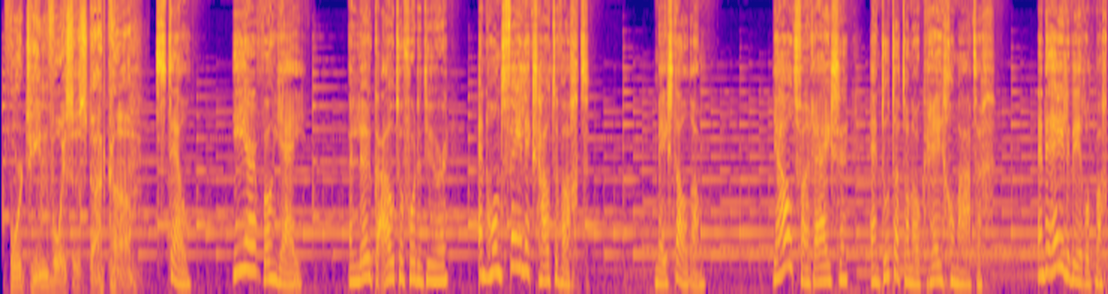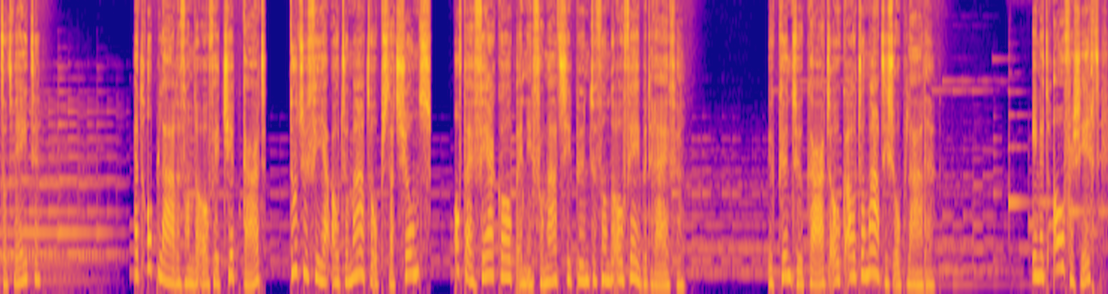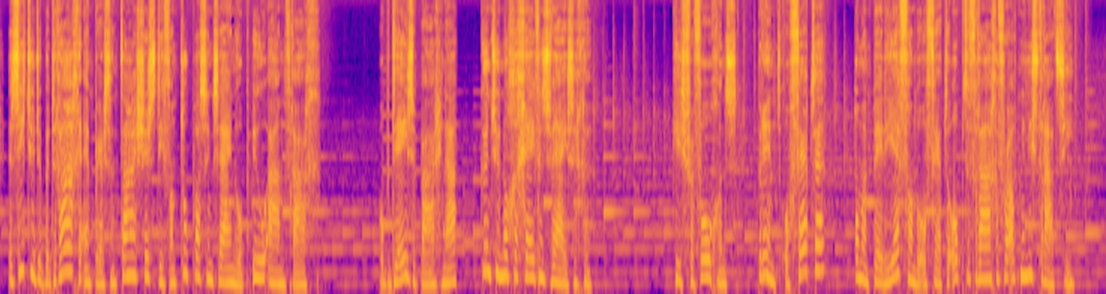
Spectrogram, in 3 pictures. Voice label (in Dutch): Narratief; 14Voices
